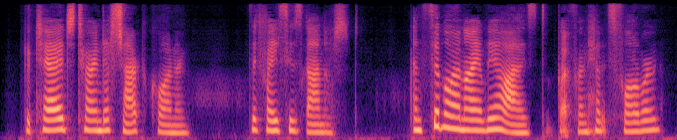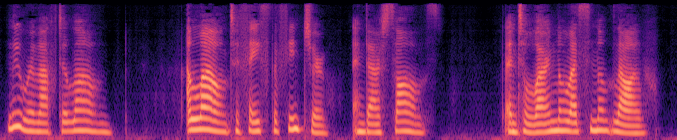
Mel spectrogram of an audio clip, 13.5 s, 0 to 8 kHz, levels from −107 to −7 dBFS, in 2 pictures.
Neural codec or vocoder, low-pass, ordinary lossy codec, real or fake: codec, 16 kHz, 0.5 kbps, FreqCodec, larger model; 7.2 kHz; MP3, 48 kbps; fake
